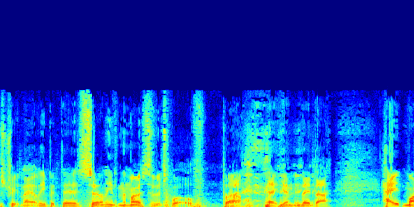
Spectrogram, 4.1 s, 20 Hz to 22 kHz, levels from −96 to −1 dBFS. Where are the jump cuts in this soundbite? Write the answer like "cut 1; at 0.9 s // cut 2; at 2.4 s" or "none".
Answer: cut 1; at 1.1 s // cut 2; at 1.6 s // cut 3; at 2.4 s // cut 4; at 3.1 s

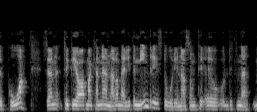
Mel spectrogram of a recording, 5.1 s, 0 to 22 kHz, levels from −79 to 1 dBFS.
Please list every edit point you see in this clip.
none

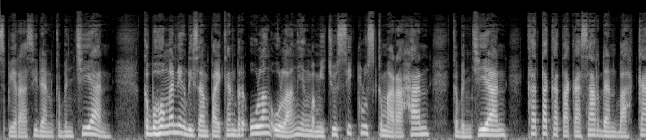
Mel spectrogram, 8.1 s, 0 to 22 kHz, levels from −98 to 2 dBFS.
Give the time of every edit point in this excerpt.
none

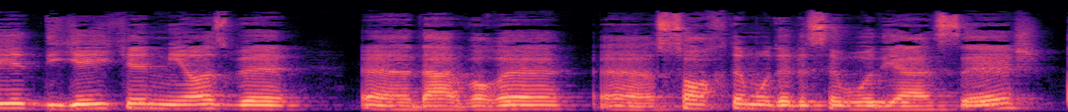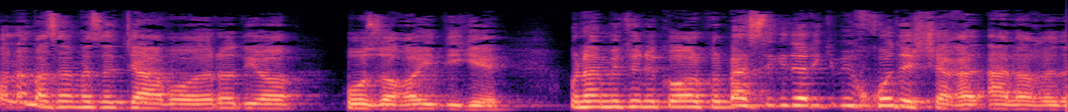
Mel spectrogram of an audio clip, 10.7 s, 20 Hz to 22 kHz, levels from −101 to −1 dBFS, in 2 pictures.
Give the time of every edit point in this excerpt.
none

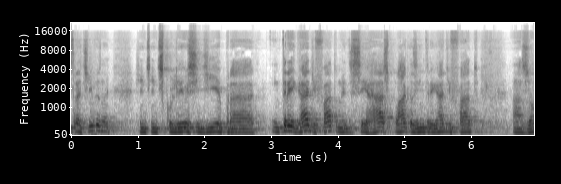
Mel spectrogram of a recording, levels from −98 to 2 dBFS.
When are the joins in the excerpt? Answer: cut 1; at 1.1 s // cut 2; at 2.9 s

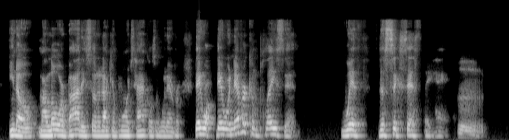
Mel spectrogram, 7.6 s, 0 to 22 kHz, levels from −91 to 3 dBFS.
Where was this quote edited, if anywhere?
cut 1; at 1.8 s // cut 2; at 3.2 s // cut 3; at 5.6 s

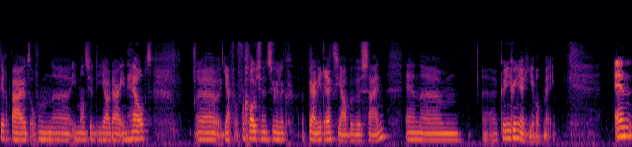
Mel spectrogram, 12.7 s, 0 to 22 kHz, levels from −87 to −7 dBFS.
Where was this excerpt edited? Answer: cut 1; at 1.9 s // cut 2; at 8.0 s // cut 3; at 10.2 s

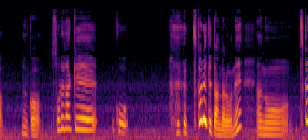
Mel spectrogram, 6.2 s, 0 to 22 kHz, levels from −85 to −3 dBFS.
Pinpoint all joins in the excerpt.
cut 1; at 0.9 s // cut 2; at 5.1 s

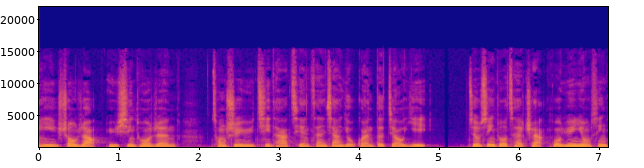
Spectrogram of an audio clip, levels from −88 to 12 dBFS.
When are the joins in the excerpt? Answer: cut 1; at 2.0 s // cut 2; at 5.3 s

